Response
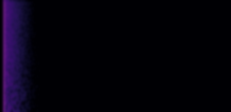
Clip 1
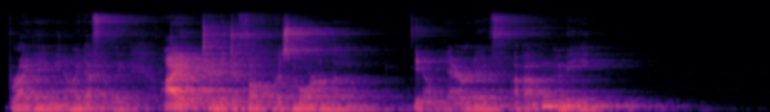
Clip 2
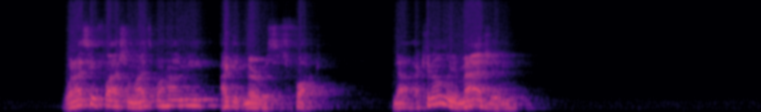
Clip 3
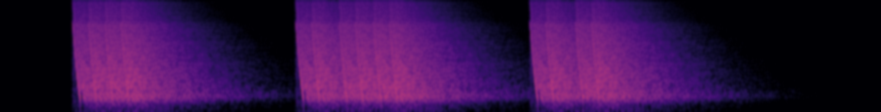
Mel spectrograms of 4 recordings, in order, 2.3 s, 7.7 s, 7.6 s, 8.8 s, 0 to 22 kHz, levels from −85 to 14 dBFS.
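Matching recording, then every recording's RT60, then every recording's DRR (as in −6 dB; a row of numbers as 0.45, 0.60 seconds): 2; 1.7, 0.80, 2.5 seconds; 1.0, 5.0, −6.0 decibels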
